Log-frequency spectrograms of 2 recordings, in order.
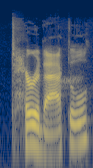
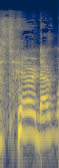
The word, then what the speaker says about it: pterodactyl: You know, dinosaurs are raw, and then there's like the pterodactyl. – The pterodactyl, like the flying dude. – One. – Yeah, yeah, yeah. And it's funny; it's spelled funny too because there's a P.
